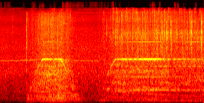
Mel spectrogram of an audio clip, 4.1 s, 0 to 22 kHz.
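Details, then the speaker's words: Onefinity Elite Gen 2 Journeyman CNC jogged by joystick controller at Ultra speed: two fast moves with clean stepper whine climbing and settling, light rattle and ting from unsupported X/Y ball screws bouncing; normal by design, no grinding, not bearing noise. "So you've got a lot of these ball screws for the X and Y axis, and they're not supported by design. They can't be. So you're going to hear a little bit of a ting from those as they bounce around a little bit. It's just the nature of the beast."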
